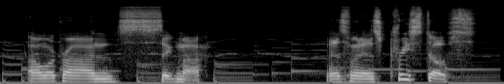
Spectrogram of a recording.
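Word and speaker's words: Χριστός: xmus um because the x is capital for the um CH sound the ch sound and the then it's uh a row Iota Sigma focus camera to Omron Sigma this one is Christos Christos or Christ that's where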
